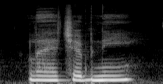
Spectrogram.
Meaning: therapeutic (of, or relating to therapy)
- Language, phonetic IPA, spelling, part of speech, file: Czech, [ˈlɛːt͡ʃɛbniː], léčebný, adjective, Cs-léčebný.ogg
